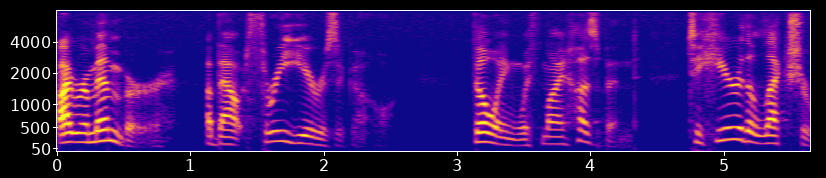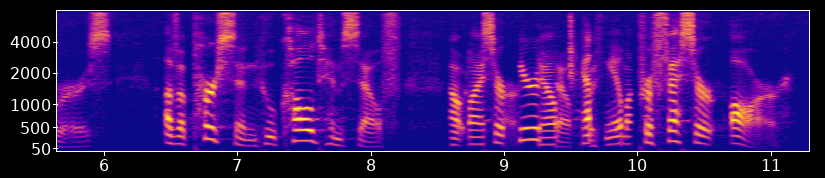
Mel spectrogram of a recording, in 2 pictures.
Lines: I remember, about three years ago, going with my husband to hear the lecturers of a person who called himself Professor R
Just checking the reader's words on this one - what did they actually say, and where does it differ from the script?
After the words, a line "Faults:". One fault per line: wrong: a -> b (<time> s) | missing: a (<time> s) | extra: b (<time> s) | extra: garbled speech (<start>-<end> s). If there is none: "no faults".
I remember, about three years ago, going with my husband to hear the lecturers of a person who called himself [garbled] Professor R
Faults:
extra: garbled speech (8.6-10.0 s)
